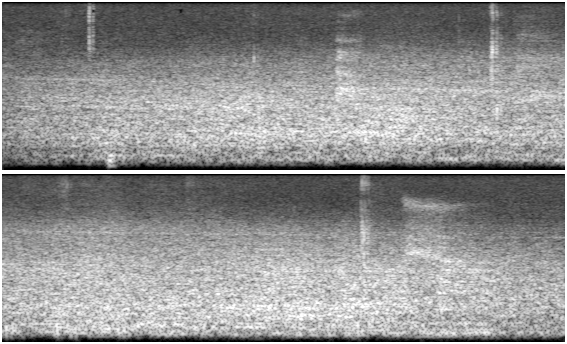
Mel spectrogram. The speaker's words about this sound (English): You might not be able to hear if you're on the live stream. Loud airplane.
